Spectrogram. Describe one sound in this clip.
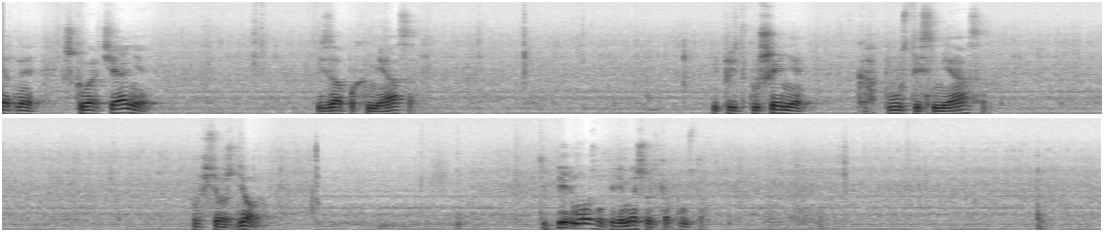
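A wooden spatula stirs and rustles through cabbage in a pan.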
